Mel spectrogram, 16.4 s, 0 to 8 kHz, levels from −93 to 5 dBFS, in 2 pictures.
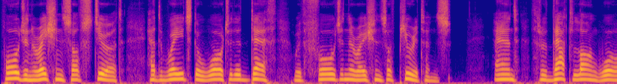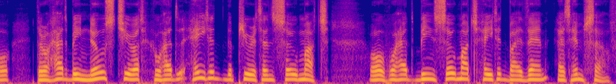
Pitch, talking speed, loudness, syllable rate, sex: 165 Hz, 160 wpm, -17 LUFS, 4.1 syllables/s, male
